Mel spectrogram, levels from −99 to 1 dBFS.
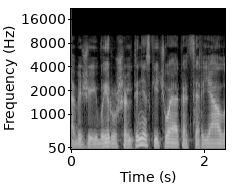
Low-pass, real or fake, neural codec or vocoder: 9.9 kHz; real; none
